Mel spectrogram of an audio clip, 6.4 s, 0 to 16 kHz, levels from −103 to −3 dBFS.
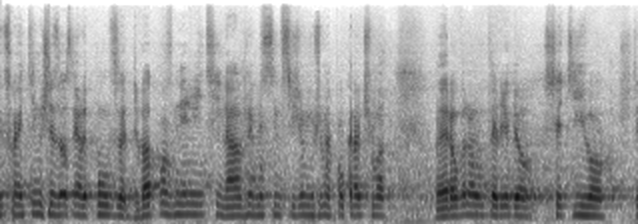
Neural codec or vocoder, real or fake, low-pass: codec, 44.1 kHz, 2.6 kbps, DAC; fake; 14.4 kHz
